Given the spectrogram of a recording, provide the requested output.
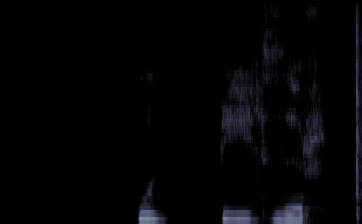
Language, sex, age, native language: Icelandic, female, 6, Icelandic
